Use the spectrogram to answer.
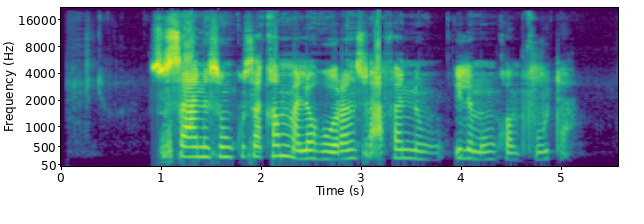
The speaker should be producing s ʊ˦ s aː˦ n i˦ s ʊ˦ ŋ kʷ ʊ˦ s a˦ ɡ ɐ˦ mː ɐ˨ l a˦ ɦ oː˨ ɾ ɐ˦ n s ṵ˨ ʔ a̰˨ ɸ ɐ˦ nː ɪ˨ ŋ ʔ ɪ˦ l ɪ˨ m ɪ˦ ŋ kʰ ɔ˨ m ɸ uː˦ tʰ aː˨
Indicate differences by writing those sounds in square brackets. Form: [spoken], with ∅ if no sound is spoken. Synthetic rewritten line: s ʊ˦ s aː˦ n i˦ s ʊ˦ ŋ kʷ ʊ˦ s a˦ [k] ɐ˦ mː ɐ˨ l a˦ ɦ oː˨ ɾ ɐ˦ n s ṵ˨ ʔ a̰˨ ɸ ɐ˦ nː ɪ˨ ŋ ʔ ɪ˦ l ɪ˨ m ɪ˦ ŋ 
